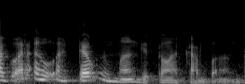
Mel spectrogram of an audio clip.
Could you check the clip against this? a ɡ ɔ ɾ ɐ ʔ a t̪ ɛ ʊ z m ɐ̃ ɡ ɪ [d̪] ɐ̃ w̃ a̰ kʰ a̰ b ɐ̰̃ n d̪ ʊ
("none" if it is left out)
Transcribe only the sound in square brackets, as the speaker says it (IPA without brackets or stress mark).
t̪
